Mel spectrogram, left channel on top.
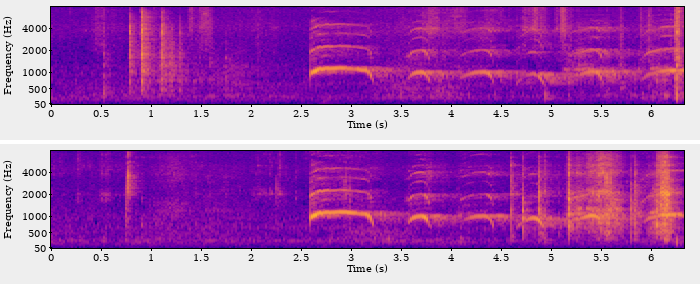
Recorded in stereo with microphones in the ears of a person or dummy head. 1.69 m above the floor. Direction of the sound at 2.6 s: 25° right (ahead or behind).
